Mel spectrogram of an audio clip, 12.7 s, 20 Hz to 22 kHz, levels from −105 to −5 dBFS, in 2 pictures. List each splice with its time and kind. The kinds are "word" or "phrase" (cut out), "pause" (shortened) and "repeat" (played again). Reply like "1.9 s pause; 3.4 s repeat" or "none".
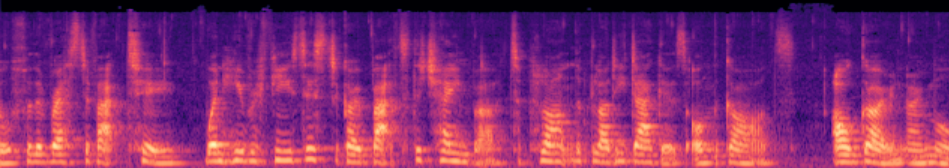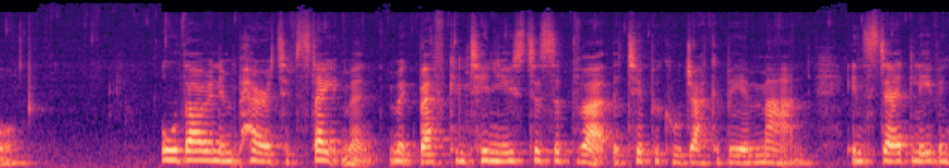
none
